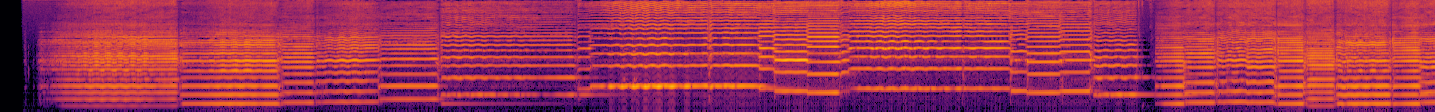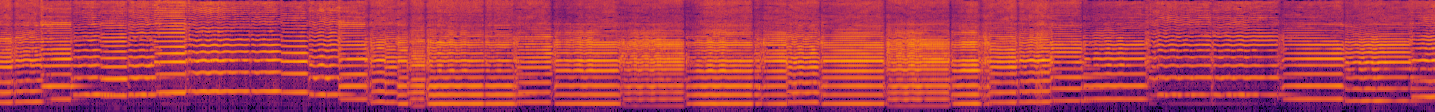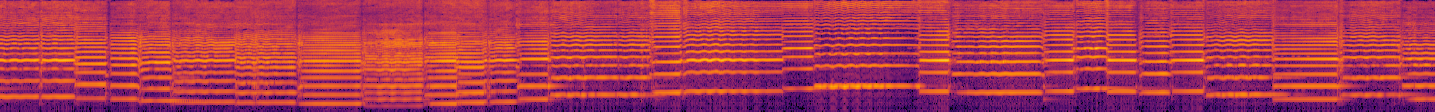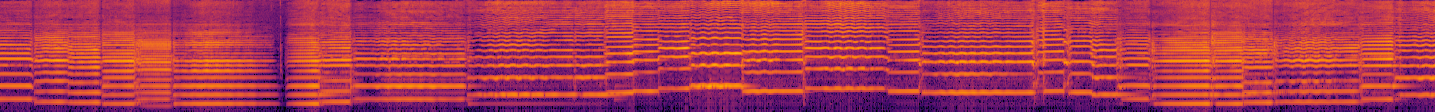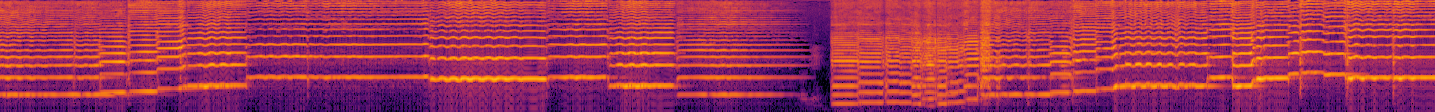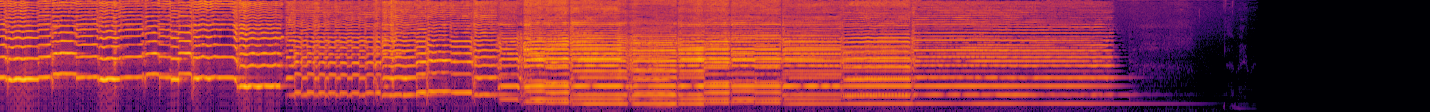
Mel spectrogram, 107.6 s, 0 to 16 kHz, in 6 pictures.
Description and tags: gypsy violin variation
Violin solo. A short impression of a gypsy tune - using a variation of "The Streets of Cairo" to riff off of. Played by Howard Geisel. Recorded with Sony ECM-99 stereo microphone to SonyMD (MZ-N707).
folk, music, solo, traditional, violin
